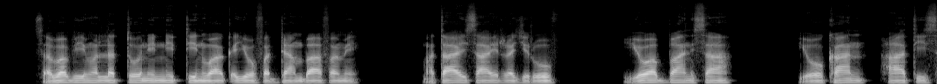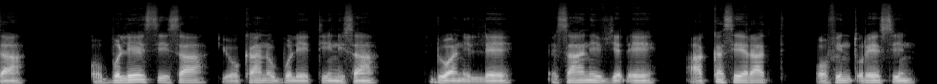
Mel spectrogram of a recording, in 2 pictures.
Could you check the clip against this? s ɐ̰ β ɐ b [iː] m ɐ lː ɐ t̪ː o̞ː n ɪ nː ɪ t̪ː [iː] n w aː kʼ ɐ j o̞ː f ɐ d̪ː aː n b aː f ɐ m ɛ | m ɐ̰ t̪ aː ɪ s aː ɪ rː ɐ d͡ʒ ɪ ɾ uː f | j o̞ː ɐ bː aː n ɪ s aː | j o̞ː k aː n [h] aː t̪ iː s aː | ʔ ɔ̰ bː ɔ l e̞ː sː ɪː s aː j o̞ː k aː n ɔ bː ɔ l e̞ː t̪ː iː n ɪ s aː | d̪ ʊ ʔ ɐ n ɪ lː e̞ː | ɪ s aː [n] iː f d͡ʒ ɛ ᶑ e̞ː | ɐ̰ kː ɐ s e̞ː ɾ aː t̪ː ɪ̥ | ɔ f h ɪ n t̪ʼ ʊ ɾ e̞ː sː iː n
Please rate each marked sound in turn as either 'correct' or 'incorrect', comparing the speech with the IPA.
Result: correct, correct, correct, correct

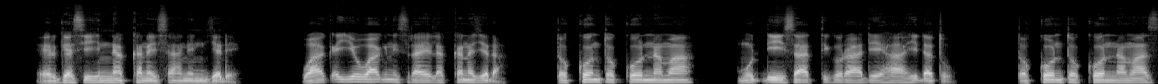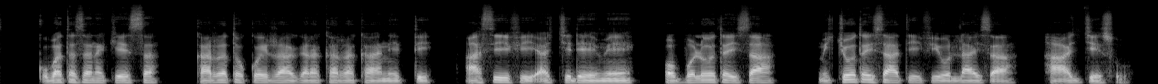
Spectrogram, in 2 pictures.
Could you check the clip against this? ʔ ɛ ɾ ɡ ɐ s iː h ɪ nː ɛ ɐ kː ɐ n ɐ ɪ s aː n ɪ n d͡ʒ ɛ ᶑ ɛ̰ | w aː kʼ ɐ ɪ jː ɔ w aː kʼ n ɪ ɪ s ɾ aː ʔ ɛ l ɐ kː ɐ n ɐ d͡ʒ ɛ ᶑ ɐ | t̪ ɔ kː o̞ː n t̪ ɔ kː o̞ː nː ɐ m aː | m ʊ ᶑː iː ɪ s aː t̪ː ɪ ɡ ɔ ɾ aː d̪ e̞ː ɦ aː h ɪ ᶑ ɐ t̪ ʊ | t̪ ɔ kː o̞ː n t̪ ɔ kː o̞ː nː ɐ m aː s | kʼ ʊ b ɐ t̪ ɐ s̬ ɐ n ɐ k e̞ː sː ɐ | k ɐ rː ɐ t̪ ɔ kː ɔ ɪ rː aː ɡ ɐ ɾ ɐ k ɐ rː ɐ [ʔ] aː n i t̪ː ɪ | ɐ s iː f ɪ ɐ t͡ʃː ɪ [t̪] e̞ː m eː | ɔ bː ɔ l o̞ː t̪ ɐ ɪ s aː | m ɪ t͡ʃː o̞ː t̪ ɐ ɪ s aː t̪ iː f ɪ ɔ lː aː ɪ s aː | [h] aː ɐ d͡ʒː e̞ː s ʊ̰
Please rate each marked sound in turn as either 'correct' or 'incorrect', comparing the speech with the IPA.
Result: incorrect, incorrect, correct

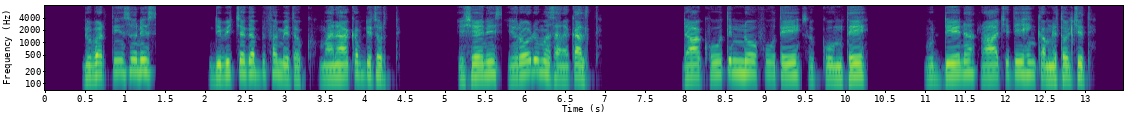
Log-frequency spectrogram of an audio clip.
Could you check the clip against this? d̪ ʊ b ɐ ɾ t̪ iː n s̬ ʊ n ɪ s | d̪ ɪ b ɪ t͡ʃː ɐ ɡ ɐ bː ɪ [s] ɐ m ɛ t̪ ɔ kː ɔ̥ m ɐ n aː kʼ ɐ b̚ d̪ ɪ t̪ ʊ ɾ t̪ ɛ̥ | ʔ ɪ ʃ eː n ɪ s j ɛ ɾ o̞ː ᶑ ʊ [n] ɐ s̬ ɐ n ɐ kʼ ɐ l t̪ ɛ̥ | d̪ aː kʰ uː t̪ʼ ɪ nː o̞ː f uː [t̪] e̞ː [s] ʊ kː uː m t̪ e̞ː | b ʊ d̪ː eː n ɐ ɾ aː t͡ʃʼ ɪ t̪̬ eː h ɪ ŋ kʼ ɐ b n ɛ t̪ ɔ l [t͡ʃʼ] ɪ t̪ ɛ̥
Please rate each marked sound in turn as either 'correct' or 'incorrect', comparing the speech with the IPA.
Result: incorrect, incorrect, correct, correct, incorrect

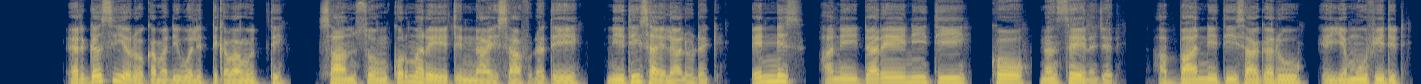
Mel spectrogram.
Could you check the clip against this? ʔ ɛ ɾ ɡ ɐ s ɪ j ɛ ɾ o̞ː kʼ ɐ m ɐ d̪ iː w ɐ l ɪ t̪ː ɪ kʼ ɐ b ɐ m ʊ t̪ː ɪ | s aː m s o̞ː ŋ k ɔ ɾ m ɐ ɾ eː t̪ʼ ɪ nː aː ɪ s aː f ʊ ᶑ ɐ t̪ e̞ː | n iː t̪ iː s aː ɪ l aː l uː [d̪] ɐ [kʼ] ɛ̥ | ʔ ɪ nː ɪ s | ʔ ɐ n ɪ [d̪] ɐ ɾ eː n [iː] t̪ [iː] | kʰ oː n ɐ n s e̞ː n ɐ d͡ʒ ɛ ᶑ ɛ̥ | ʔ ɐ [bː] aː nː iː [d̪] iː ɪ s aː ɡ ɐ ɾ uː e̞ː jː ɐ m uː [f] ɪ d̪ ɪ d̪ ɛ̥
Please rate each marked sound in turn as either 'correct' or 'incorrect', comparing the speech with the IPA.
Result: correct, correct, correct, correct, correct, correct, incorrect, correct

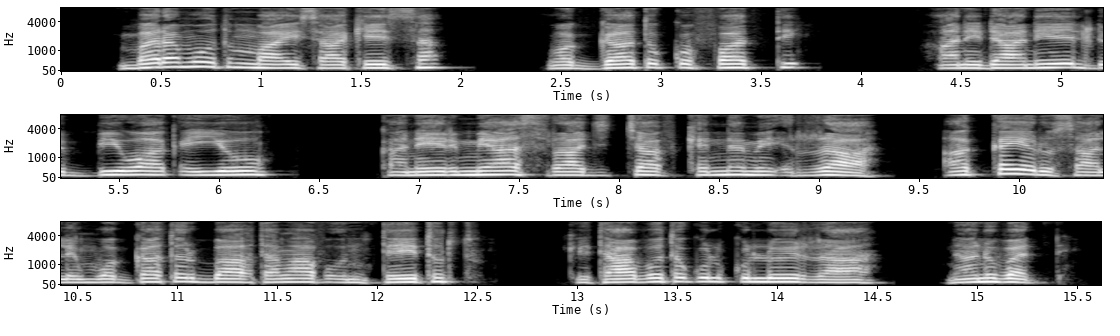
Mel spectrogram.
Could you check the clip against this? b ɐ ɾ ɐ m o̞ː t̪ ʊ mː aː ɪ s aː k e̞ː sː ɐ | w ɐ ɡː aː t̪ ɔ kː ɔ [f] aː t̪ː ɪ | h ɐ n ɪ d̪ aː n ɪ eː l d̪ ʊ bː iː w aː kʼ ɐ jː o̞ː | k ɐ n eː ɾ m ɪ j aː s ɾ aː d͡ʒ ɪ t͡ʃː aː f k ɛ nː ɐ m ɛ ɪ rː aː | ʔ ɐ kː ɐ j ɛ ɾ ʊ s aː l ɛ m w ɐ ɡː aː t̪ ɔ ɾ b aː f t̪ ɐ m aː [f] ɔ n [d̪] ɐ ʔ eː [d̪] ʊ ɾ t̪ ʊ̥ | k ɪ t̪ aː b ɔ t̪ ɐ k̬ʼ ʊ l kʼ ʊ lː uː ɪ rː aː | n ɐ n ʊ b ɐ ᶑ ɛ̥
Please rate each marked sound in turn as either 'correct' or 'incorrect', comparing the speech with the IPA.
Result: incorrect, correct, incorrect, incorrect

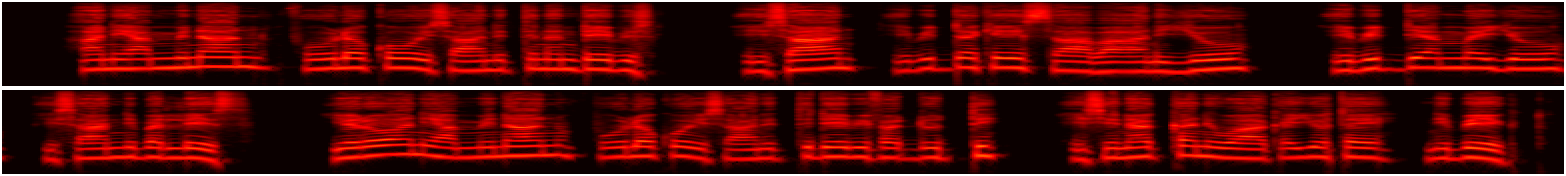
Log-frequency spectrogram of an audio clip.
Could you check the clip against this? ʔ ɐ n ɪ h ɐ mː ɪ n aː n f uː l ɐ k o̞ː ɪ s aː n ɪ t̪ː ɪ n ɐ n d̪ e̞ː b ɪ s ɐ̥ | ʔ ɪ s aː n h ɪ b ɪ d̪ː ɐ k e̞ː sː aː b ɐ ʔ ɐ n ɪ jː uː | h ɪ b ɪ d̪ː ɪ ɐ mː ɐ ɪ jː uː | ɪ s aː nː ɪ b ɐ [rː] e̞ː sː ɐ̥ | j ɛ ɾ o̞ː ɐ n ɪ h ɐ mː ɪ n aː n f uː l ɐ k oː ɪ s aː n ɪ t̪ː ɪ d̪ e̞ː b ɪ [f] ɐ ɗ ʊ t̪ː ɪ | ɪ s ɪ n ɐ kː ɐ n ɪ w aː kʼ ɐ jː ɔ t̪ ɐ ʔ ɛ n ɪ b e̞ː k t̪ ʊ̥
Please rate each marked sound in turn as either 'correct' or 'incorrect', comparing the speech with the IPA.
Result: incorrect, correct

